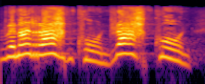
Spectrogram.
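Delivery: loud imitated cry; retold shout for mercy. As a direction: call out the beggar's plea. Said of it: "فریاد زد".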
